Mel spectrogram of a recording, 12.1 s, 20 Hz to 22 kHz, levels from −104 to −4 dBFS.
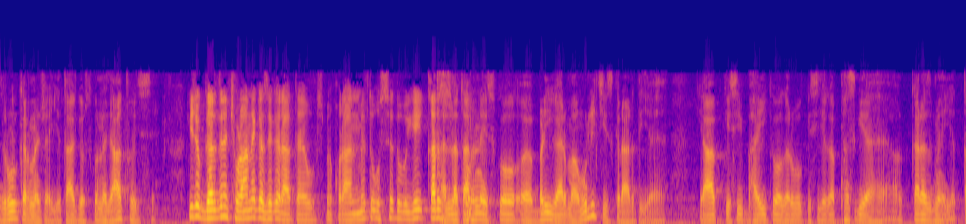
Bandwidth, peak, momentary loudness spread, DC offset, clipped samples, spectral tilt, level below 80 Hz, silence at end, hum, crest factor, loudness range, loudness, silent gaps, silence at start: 6 kHz; -4 dBFS; 13 LU; under 0.1%; under 0.1%; -8 dB/octave; -48 dBFS; 0 s; none; 20 dB; 7 LU; -24 LUFS; none; 0 s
